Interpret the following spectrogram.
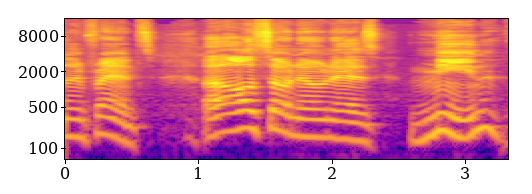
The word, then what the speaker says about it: Maine: Also known as Meen. Mean. Not spelled like the not two spelled E's. like the word for when you're just particularly malevolent. Mevenus, Mavenus, or Mewan was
